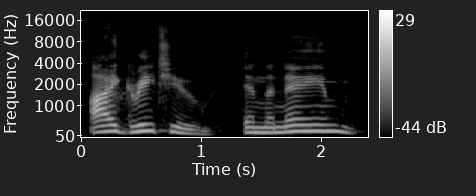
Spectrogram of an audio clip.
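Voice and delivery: slow, solemn churchy formality, dropping away softly; mock-reverent, ceremonious delivery; archaic pious greeting. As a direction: read it like a letter from ancient times. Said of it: "No, we don't talk like that".

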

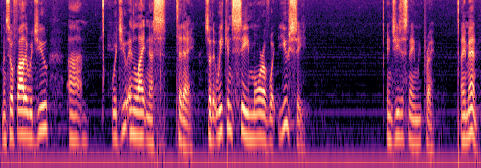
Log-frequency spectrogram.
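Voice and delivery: quiet, reverent prayer voice. Acted. Pastor praying to God, quiet and reverent. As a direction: softly lead the church in prayer.

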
